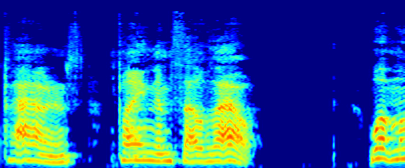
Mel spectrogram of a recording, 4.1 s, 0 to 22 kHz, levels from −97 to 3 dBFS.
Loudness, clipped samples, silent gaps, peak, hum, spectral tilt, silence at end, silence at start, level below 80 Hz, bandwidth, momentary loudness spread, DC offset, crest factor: -22 LUFS; under 0.1%; 1.00-1.04 s, 2.61-3.30 s, 3.36-3.45 s, 3.61-3.66 s; -4 dBFS; none; -6 dB/octave; 0 s; 0.05 s; -76 dBFS; 12.5 kHz; 10 LU; under 0.1%; 18 dB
